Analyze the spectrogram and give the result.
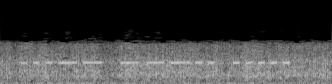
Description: Morse code, heard as a keyed tone, about 20 wpm, 1000 Hz, with noise. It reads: 385
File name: oscar 7 de k5dze section 2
